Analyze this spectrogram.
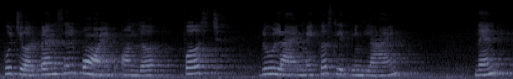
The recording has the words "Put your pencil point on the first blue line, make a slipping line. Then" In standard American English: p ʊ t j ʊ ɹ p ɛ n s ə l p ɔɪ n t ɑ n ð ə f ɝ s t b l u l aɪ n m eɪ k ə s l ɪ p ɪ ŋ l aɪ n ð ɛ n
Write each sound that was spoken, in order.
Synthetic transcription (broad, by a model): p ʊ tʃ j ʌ ɹ p ɛ n s ə l p ɔɪ n t ɑ n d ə f ɝ s t b l u l aɪ n m eɪ k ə s l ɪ p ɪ ŋ l aɪ n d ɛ n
